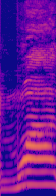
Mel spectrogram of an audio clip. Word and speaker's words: mois: OI is pronounced wa. So we pronounce the M and then we read it moi, moi. The S remains silent because of the rule, right?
